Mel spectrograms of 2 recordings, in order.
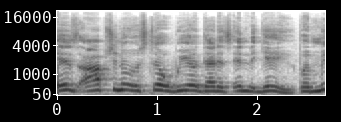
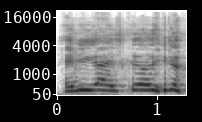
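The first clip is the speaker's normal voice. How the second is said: louder, laughing mid-sentence; breaking into laughter; 3 semitones higher, 5 dB louder than usual. Real, not acted. Laughing fit.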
